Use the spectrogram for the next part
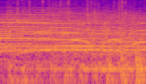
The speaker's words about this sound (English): When I point out to number one, you yell as loud as you can. Let's hear for number one. Yeah.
